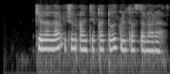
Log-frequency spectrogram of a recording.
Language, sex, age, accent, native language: Uzbek, female, 25-34, Toshkent shahri, Uzbek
